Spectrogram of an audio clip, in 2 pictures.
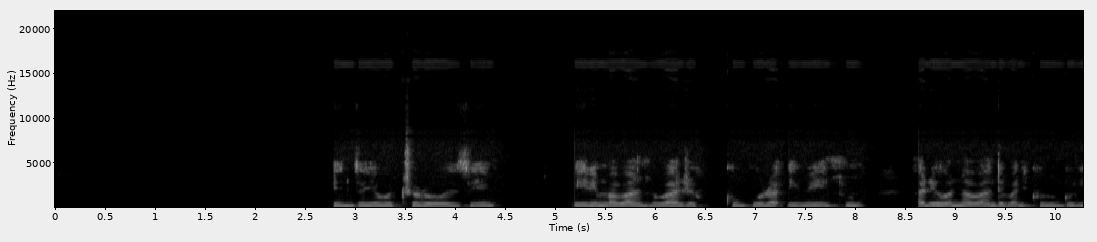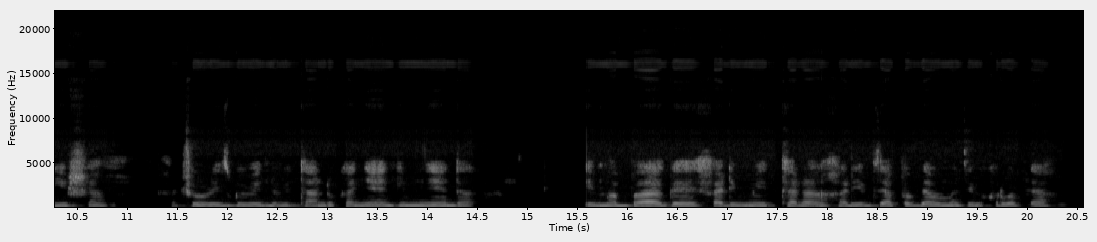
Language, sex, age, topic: Kinyarwanda, female, 18-24, finance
